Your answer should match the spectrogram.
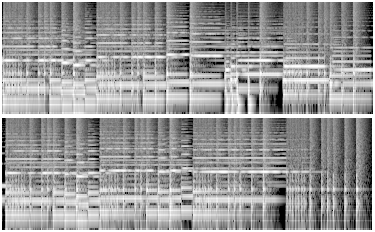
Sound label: Unused Fanfare; Tel-Tel Mahjong; Genesis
